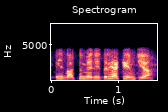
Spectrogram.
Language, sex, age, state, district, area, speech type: Dogri, male, 30-45, Jammu and Kashmir, Udhampur, rural, conversation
